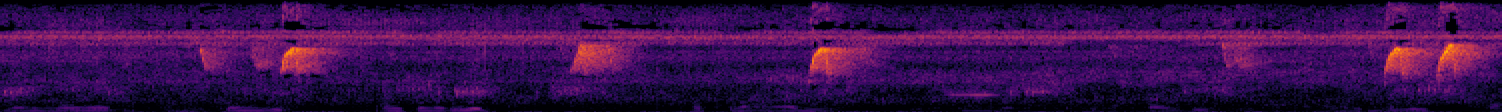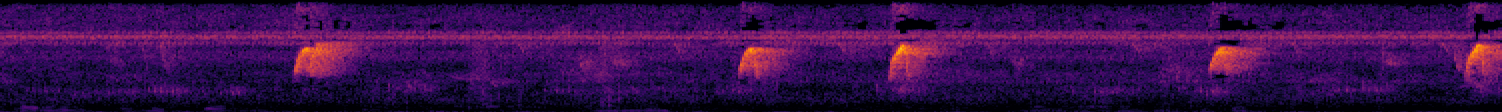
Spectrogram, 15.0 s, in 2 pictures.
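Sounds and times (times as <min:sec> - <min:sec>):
high-pitched insect drone: 0:00.0 - 0:15.0
short high bird chirps: 0:06.9 - 0:07.5, 0:08.4 - 0:12.2, 0:13.5 - 0:15.0.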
